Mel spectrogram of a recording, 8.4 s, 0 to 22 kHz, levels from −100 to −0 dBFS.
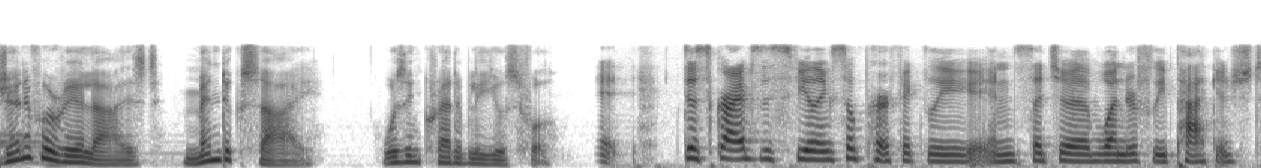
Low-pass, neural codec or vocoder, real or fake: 7.2 kHz; none; real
